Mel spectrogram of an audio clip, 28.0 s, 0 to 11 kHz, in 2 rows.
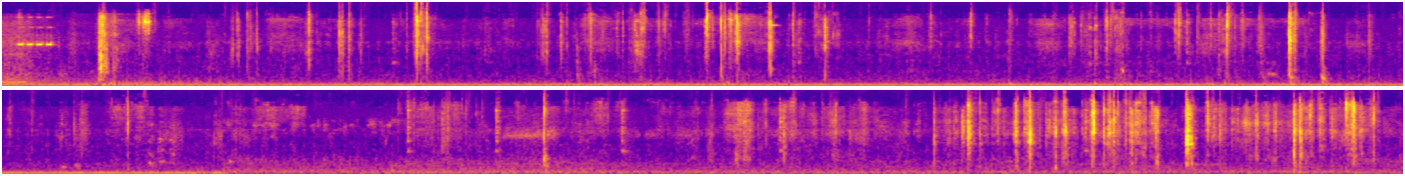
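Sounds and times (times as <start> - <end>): low hum: 0.0 - 28.0.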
